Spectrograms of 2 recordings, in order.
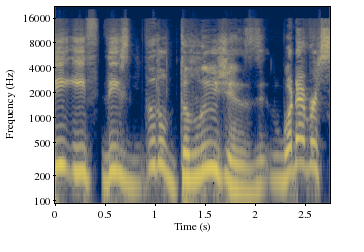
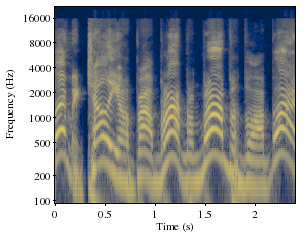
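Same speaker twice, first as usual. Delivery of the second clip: mock halting, slurred, impaired-sounding speech. Describing a man who came back talking differently, the speaker imitates his stroke-like speech. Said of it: "He talks like a fucking stroke victim".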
